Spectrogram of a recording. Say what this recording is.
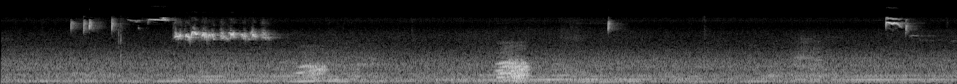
sounds of animals on a garden at the country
